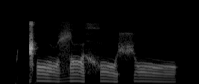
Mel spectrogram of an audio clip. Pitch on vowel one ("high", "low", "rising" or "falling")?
falling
